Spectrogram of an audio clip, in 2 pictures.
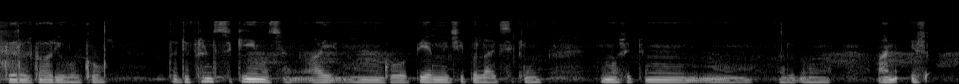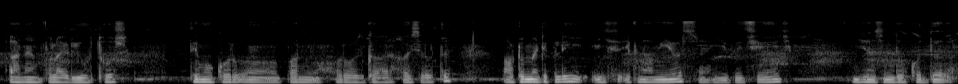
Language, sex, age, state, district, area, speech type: Kashmiri, male, 30-45, Jammu and Kashmir, Anantnag, rural, spontaneous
